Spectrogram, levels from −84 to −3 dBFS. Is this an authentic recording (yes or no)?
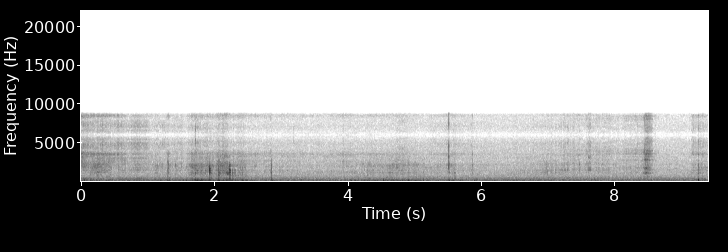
yes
